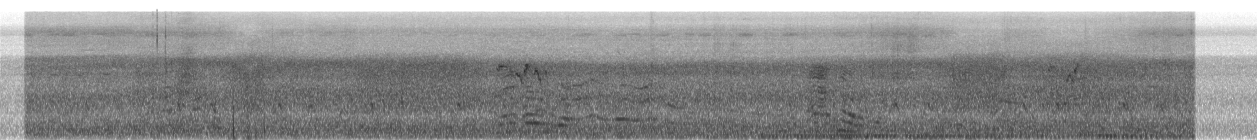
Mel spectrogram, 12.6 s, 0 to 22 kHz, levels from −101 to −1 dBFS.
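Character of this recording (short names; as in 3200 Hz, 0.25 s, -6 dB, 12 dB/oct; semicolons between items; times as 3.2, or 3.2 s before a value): noise floor -49 dBFS; spectral tilt -3.0 dB/oct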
